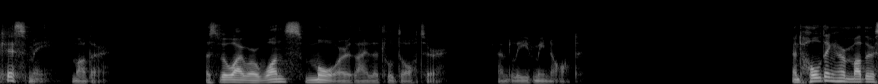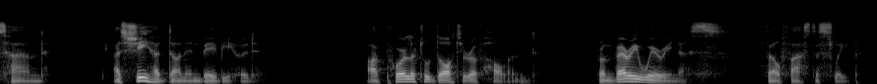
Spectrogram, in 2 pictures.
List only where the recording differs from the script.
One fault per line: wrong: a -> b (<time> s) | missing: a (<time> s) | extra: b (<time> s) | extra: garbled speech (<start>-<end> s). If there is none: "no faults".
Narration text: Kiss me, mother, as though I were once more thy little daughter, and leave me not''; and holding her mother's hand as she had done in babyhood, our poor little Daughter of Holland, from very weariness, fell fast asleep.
no faults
